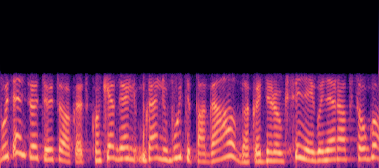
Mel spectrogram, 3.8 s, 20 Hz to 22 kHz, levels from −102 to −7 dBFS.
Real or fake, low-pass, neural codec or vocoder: real; 3.6 kHz; none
